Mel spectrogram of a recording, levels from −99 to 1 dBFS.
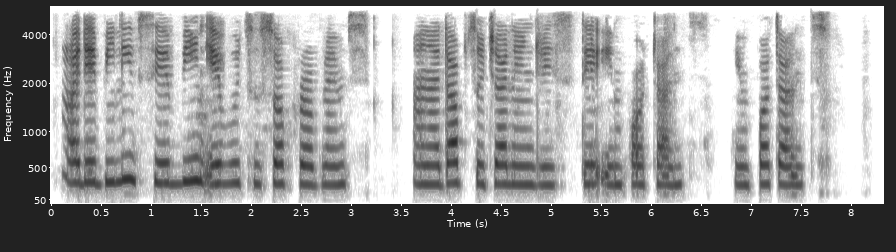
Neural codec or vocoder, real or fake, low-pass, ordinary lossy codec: none; real; 5.4 kHz; AAC, 32 kbps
